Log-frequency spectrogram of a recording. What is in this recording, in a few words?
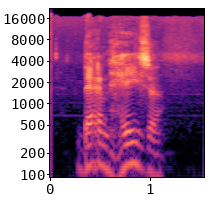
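"Bernheze", Dutch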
